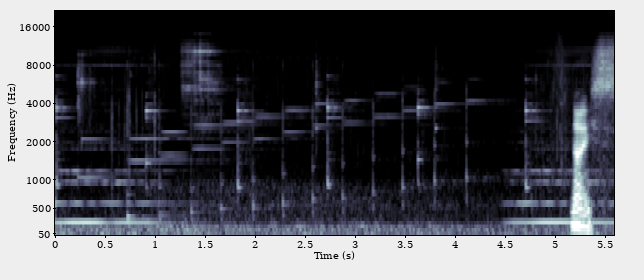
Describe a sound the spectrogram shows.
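Coins chime in quick rising notes.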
